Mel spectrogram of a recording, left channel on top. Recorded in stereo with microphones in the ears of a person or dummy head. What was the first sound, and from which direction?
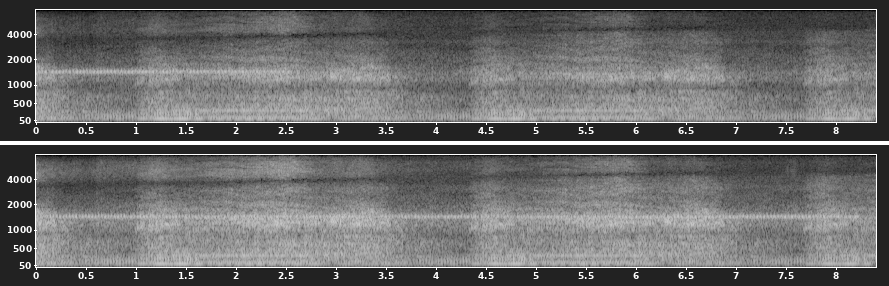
A vehicle, 25° right (ahead or behind).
